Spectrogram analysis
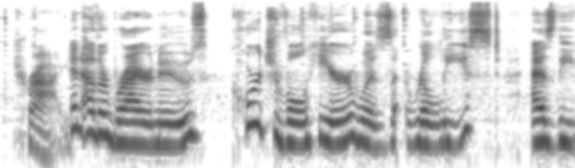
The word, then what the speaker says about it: Courchevel: And that's Courchevel is how they pronounce it. It's probably something completely different, but that's how Google Translate says it.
